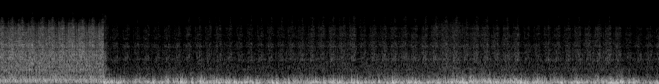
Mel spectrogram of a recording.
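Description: Small inboard boat engine running under way, with wind and water noise; about a second in, the sound changes abruptly to a lower, uneven rumble, with wind buffeting the microphone.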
